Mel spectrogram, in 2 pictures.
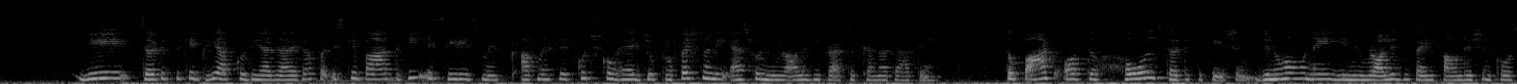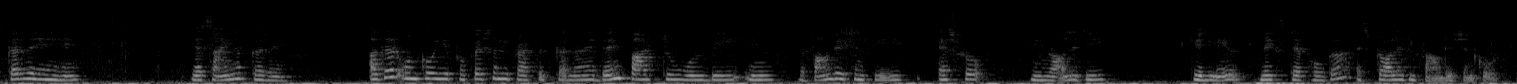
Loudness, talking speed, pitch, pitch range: -38 LUFS, 145 wpm, 215 Hz, 200-245 Hz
